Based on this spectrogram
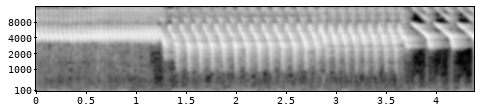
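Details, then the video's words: Ngerek-style canary song, played as a lure for silent canaries: a high buzzy rattle gives way to a quick run of sharply descending chirps, ending in doubled swooping notes. "Kenari gacor NGEREK Cuit cuit EMOSI"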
